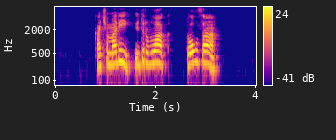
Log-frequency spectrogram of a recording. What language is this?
Mari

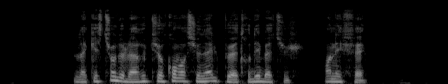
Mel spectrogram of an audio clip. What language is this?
French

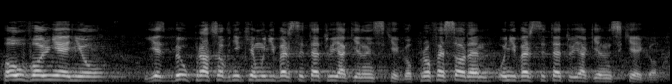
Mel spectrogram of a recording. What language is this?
Polish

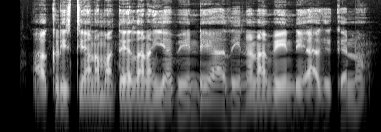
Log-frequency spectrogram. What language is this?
Kikuyu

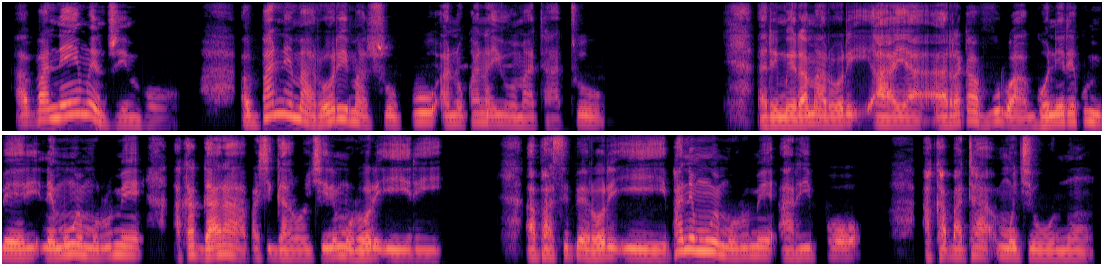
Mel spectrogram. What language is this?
Shona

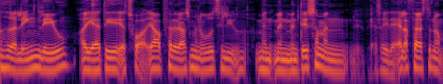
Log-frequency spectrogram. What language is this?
Danish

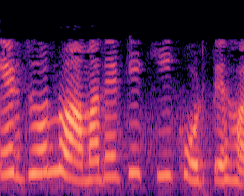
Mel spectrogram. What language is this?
Bangla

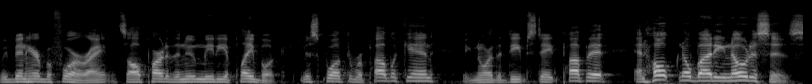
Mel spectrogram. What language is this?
English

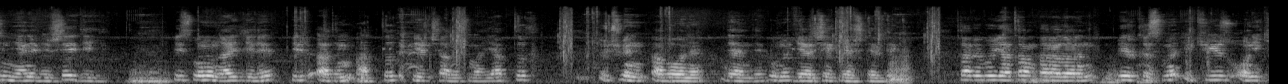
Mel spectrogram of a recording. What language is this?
Turkish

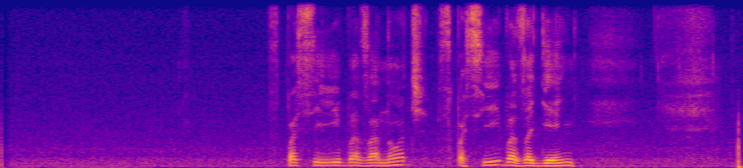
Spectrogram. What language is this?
Russian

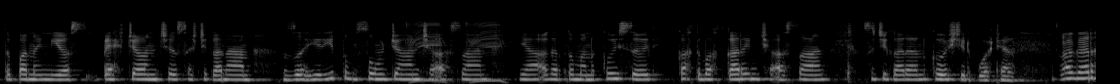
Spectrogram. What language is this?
Kashmiri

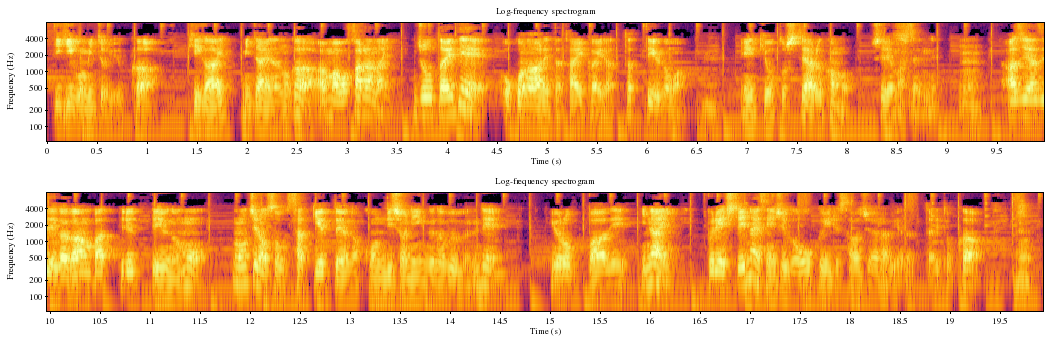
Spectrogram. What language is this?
Japanese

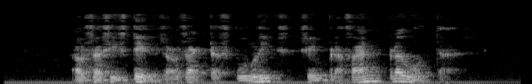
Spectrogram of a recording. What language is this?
Catalan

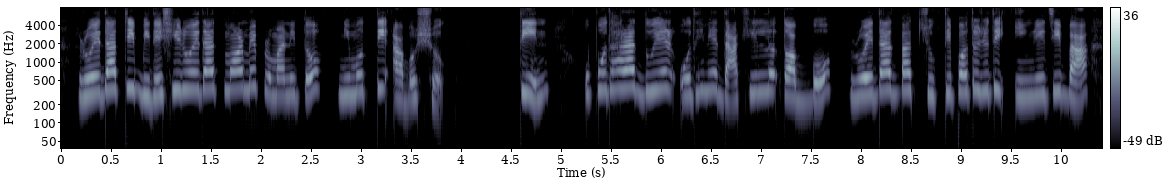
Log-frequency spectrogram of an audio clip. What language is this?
Bangla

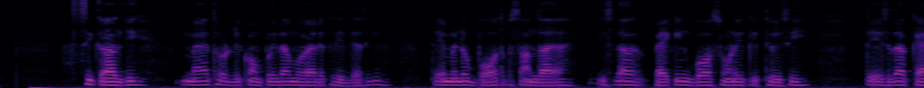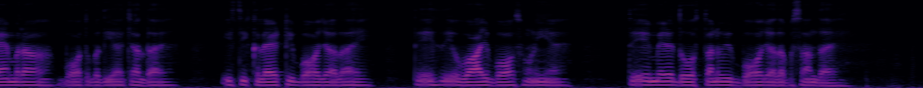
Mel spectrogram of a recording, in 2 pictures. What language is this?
Punjabi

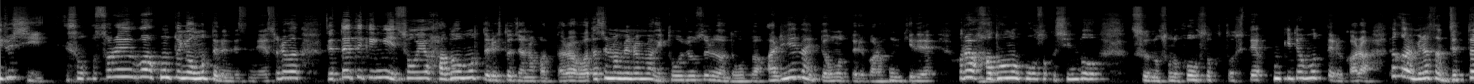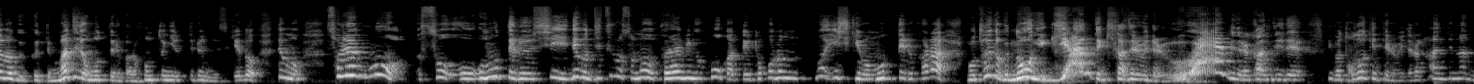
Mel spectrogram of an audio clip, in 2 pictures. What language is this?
Japanese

